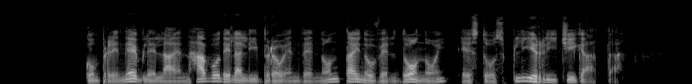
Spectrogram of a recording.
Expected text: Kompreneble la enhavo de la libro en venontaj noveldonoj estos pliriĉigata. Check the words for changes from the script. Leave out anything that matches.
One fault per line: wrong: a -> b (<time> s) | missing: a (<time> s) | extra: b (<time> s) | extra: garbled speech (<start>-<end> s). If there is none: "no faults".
no faults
